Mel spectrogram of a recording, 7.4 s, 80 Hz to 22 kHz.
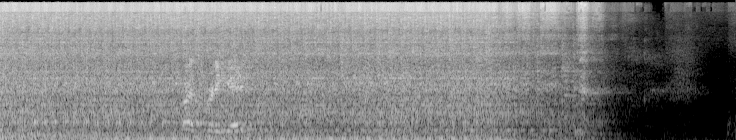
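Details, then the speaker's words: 1976 BMW 2002 with Weber carbs, big camshaft, long tube headers and ANSA exhaust, running after 22 years: deep, even idle beat about three pulses a second, steady; after fixing points gap, checking dwell and changing coil, runs about as good as it will get. "runs pretty good at least that's probably about as good as was going to get"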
